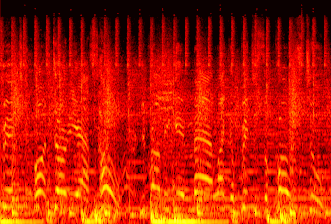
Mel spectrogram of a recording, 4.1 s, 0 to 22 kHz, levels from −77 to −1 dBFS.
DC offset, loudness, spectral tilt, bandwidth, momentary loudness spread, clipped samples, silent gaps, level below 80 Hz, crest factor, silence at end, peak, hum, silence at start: under 0.1%; -23 LUFS; -4 dB/octave; 17.5 kHz; 4 LU; under 0.1%; none; -28 dBFS; 14 dB; 0 s; -10 dBFS; none; 0 s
